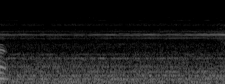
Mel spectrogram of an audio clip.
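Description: Steady hum of running electric-motor-driven pumps, with a thin, steady high-pitched whine over it.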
